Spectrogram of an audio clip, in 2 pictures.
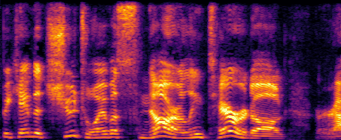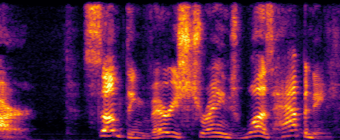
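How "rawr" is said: dog growl. Acted. Snarling terror dog.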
